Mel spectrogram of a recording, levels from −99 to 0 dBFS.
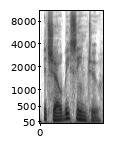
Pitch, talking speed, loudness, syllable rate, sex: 105 Hz, 235 wpm, -14 LUFS, 4.5 syllables/s, male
